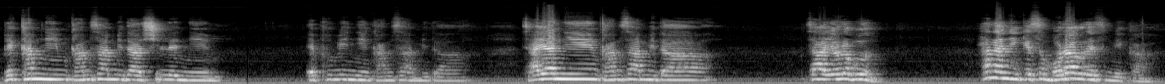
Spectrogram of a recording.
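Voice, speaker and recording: A woman's voice: medium pitch, unhurried, pauses often, roomy sound. A woman hosting a live stream, speaking in a fiery, preachy way and thanking viewers by name as she reads their comments. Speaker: livestream host.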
